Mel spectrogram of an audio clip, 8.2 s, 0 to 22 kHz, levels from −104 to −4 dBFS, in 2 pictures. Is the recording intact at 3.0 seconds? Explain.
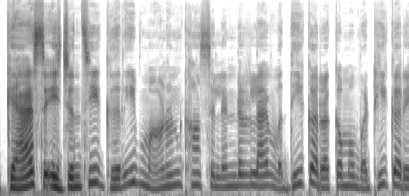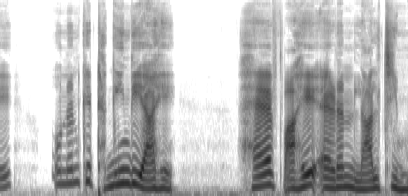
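Yes, the speech is intact at 3.0 seconds, with no fault to be heard at that moment.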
